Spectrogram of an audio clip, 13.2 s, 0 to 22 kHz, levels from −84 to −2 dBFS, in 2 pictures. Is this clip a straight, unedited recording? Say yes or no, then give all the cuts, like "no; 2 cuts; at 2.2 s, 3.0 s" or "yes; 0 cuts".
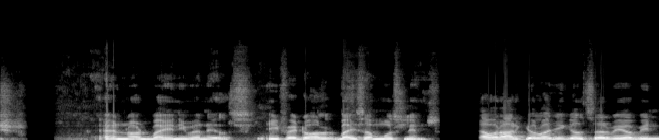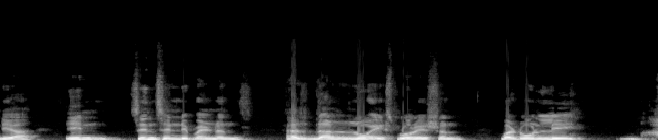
no; 1 cut; at 4.8 s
